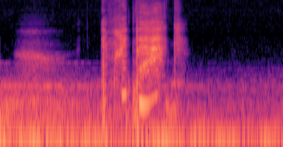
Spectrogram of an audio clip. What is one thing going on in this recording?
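A young woman speaks quietly and wearily, close by.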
